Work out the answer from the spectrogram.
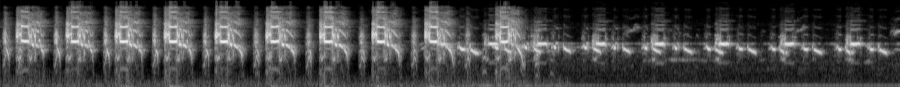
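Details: Wild female partridge in natural call: about ten loud, coarse, squawking notes at a steady two-per-second pace, then a softer string of short, clipped, whistled notes continuing the same rhythm.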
